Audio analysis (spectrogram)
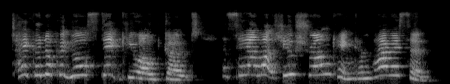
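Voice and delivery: high-pitched, insistent nagging; taunting rebuke. Acted. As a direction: berate the old goat, pitched high. Mr Twit berating his wife.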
